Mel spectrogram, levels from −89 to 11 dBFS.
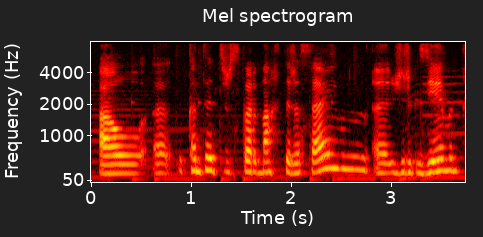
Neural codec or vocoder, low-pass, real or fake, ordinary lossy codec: none; none; real; none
